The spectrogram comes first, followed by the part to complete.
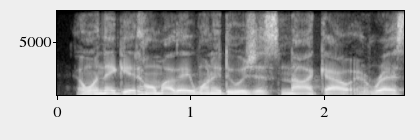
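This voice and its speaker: A man's voice at a medium pitch. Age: 30s. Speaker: relationship vlogger. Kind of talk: casual vent monologue.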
